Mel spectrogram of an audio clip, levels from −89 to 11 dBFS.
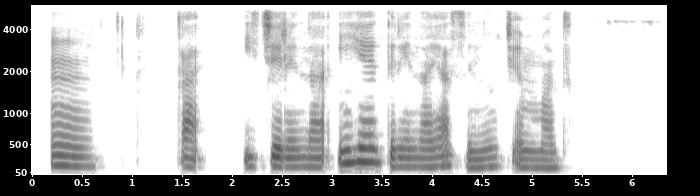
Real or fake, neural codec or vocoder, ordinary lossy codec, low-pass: real; none; none; 5.4 kHz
